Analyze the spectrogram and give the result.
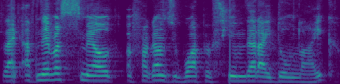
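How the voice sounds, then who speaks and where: A woman vlogger chatting casually to camera about perfume, candid and animated, with playful asides and the odd whisper. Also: sits low, a little fast.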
